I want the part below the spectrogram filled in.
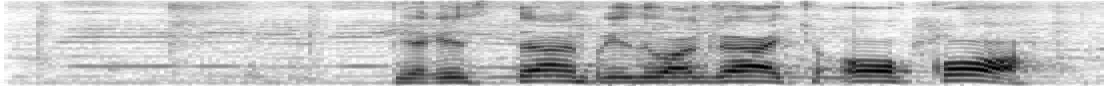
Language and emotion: Russian, angry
